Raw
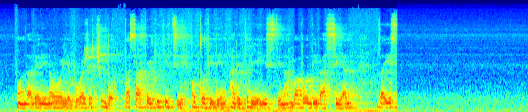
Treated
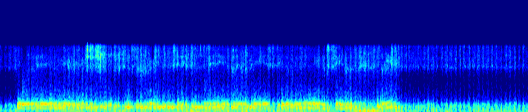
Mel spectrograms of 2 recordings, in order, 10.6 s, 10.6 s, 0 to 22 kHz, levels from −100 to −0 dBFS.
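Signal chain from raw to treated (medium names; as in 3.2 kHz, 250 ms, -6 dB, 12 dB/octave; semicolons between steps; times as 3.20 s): Chebyshev band-stop 300–1700 Hz, order 5; 3.68–6.01 s: treble shelf 7.7 kHz +11.5 dB; tremolo triangle 11 Hz, depth 100%; compression 16:1, threshold -31 dBFS, peak gain reduction 14 dB; flutter echo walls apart 10 m, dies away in 0.4 s; level rider gain up to 6 dB; tilt shelf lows +4.5 dB, about 670 Hz; peak limiter -21 dBFS, peak gain reduction 7 dB; trim -8 dB; Opus 6 kbps 48 kHz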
